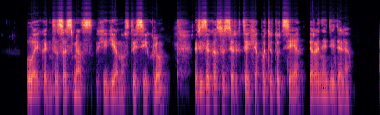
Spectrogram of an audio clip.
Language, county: Lithuanian, Vilnius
